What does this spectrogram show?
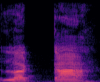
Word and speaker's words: लट्टा: अब बेग्ला बेग्लै यसको उच्चारण गर्नुहोस्। लट्टा, फेरि भन्नुहोस् त लट्टा हो। त्यस्तै गरिकन भन्नुहोस् लट्ठा, फेरि भन्नुहोस् लट्ठा हो।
